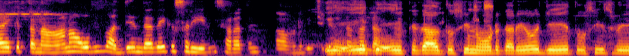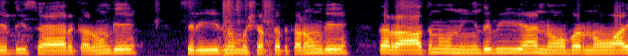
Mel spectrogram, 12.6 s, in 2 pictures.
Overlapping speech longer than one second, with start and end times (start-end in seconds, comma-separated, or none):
none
